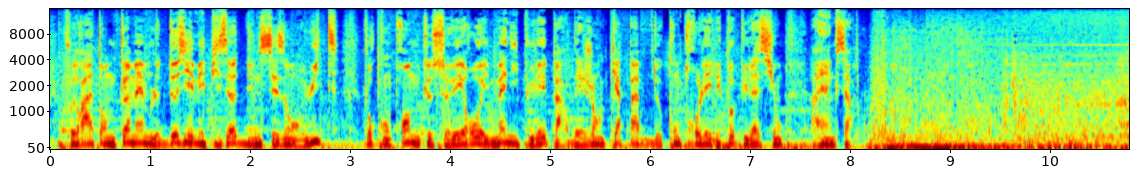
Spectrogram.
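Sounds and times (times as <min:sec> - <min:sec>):
speech: 0:00.2 - 0:08.6
debris crackling from office explosion: 0:07.9 - 0:10.7
office explosion with deep rumbling boom: 0:08.1 - 0:10.7.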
